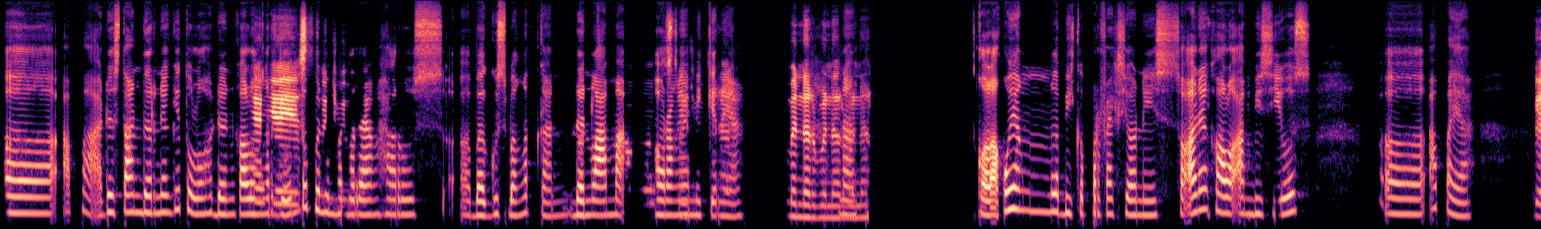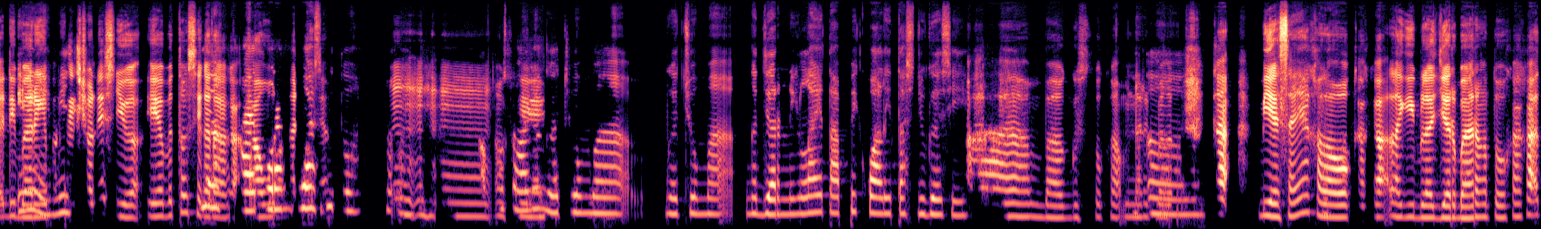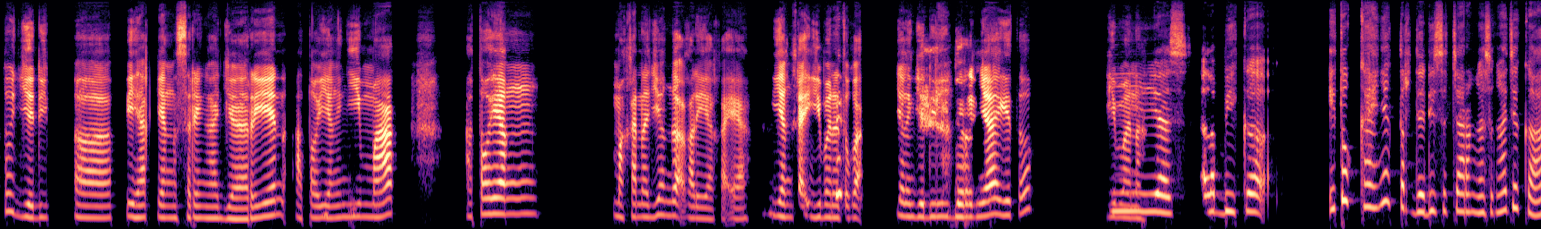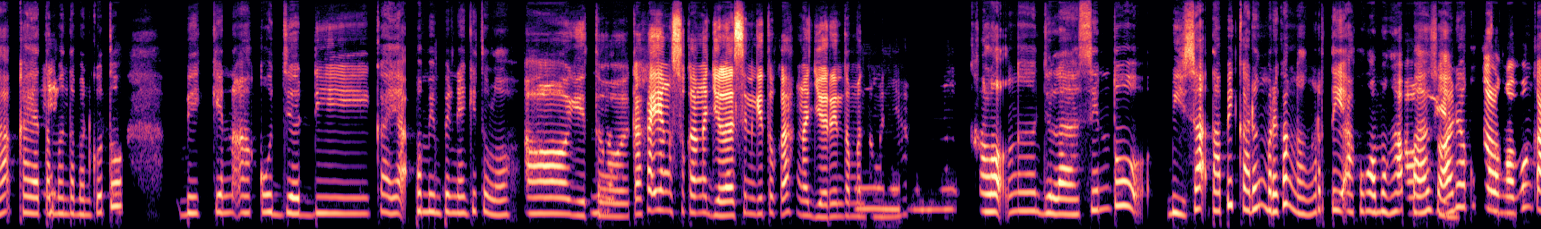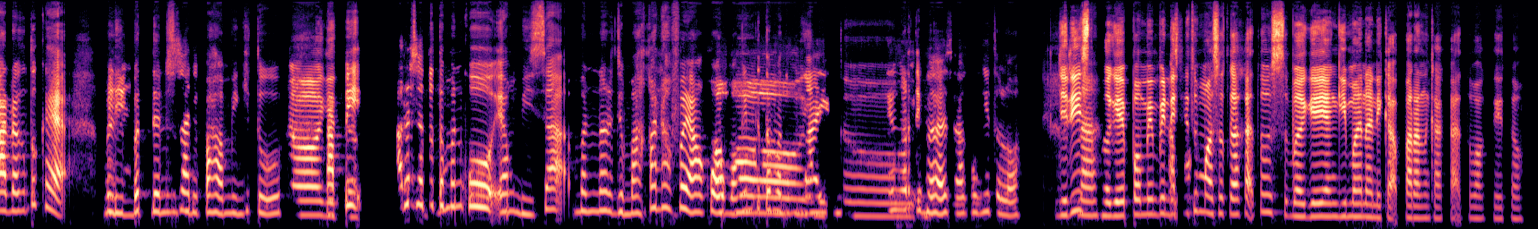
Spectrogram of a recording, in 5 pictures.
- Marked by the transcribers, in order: other background noise; chuckle; in English: "leader-nya"; laughing while speaking: "apa"; drawn out: "Oh"
- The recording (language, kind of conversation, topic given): Indonesian, podcast, Bagaimana pengalamanmu belajar bersama teman atau kelompok belajar?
